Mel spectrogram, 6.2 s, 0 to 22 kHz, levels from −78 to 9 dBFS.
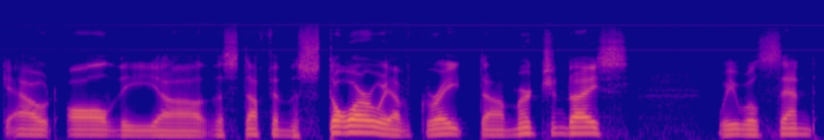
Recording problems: high-pitched whine; faint; throughout; 11.5 kHz, 35 dB below the speech

